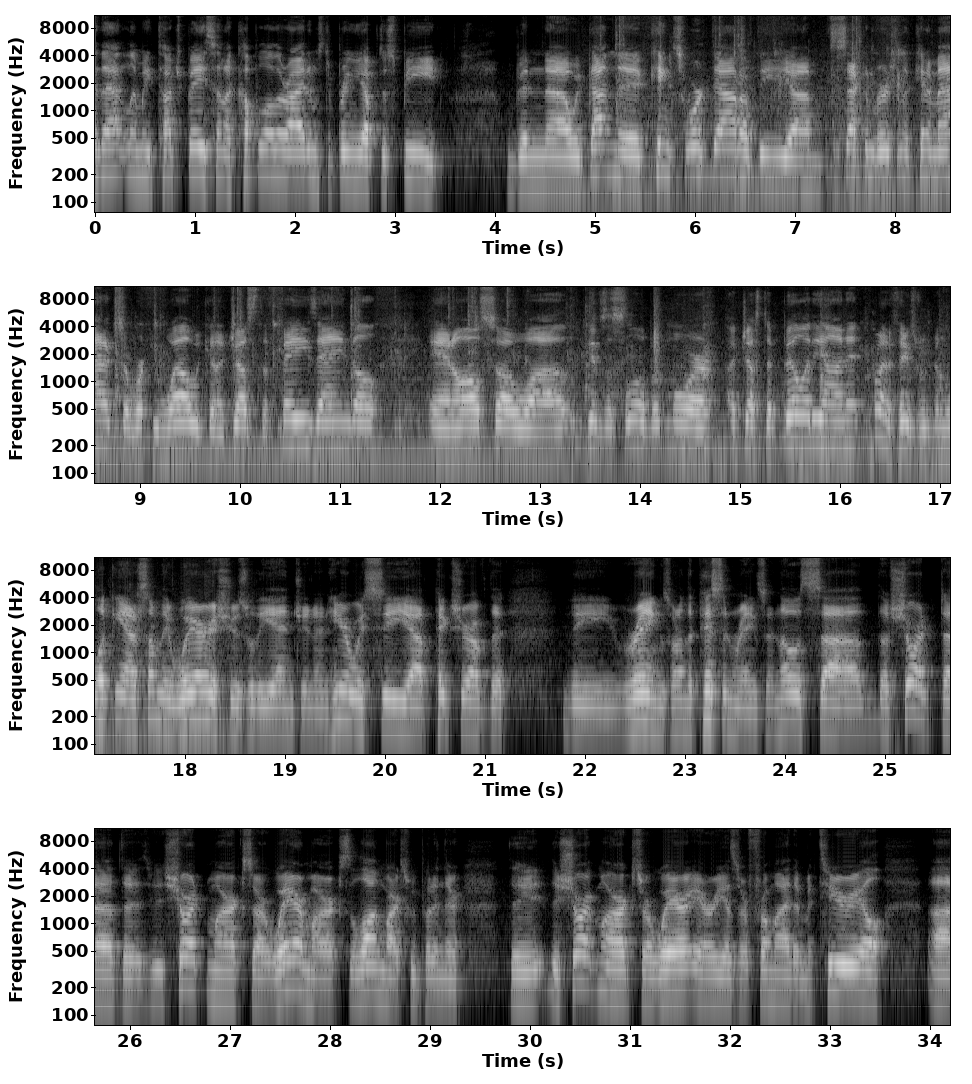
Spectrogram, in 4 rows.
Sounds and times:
Speech: 0:00.0 - 0:03.5, 0:04.1 - 0:21.2, 0:21.8 - 0:34.2.

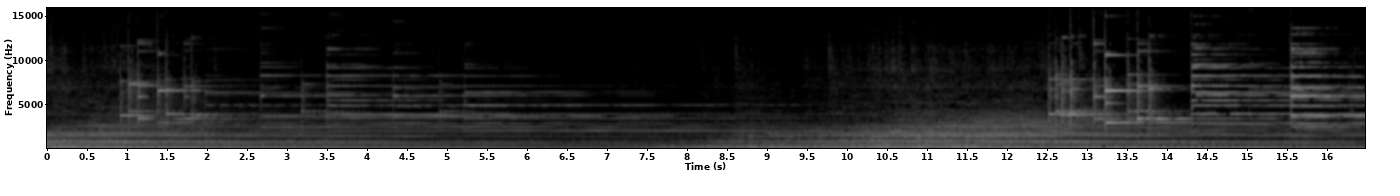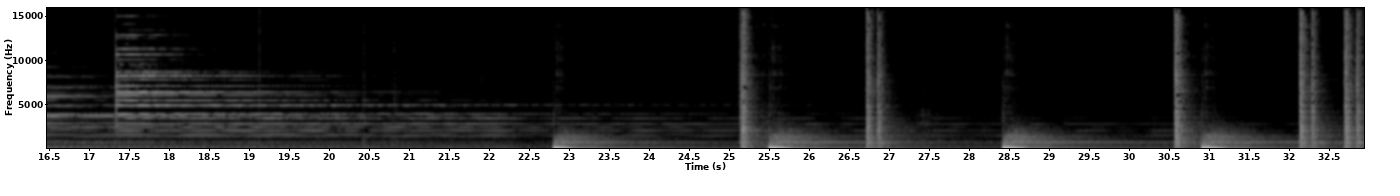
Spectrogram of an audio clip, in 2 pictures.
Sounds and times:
Cymbal: 0:00.0 - 0:32.9.

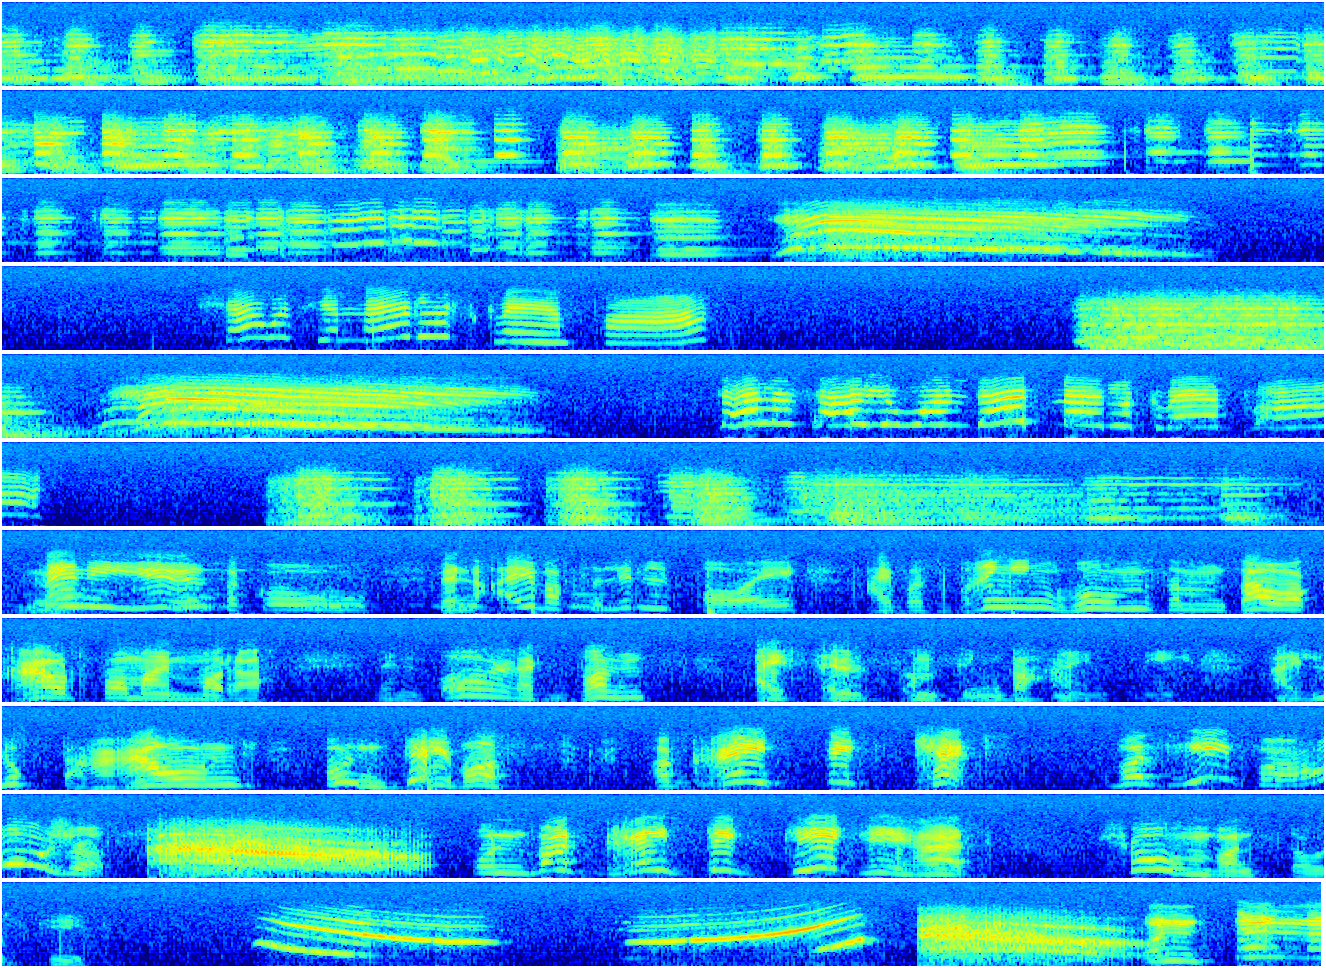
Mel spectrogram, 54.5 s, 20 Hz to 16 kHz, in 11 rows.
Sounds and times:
Music: 0:00.0 - 0:12.8, 0:18.9 - 0:20.3, 0:25.8 - 0:32.2
Speech: 0:12.8 - 0:14.5, 0:15.6 - 0:17.6, 0:20.2 - 0:25.0, 0:29.8 - 0:45.3, 0:46.0 - 0:50.0, 0:53.5 - 0:54.5.

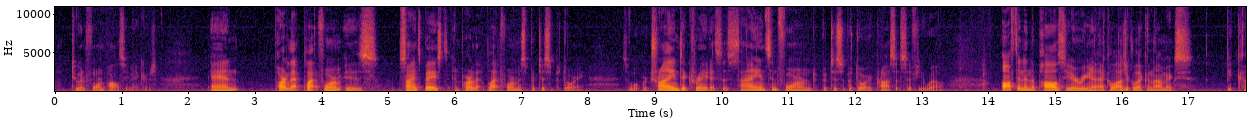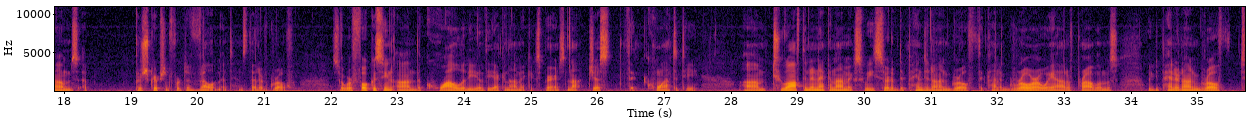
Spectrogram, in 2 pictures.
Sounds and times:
Speech: 0:00.0 - 0:01.6, 0:02.3 - 0:13.4, 0:14.2 - 0:18.4, 0:19.1 - 0:27.6, 0:28.2 - 0:35.7.

